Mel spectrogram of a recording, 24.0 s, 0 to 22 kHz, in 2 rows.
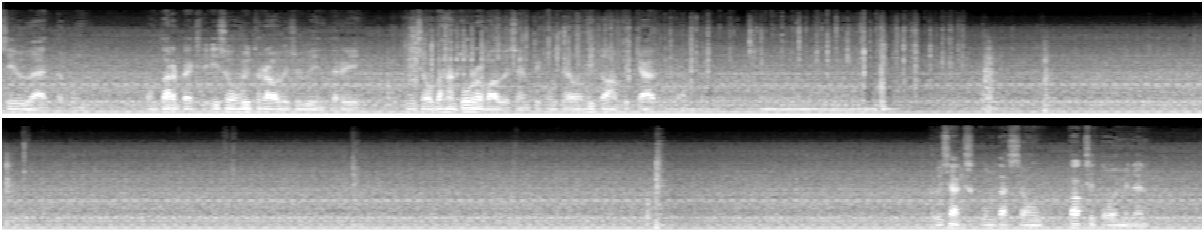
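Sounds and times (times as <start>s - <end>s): tractor engine running: 0.0s - 24.0s
log splitter cracks and knocks: 3.8s - 10.6s.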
